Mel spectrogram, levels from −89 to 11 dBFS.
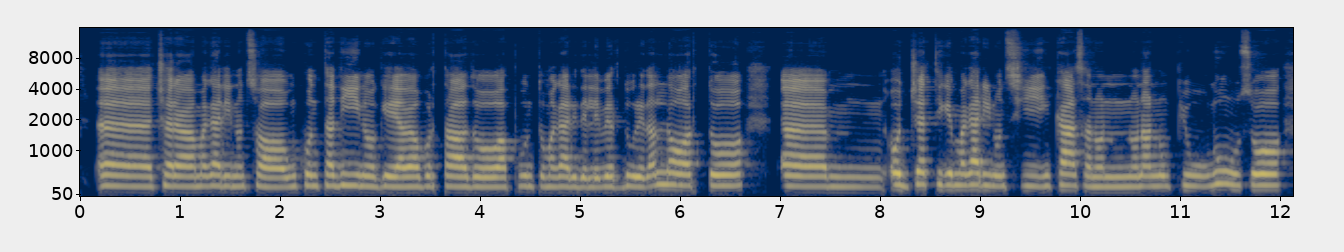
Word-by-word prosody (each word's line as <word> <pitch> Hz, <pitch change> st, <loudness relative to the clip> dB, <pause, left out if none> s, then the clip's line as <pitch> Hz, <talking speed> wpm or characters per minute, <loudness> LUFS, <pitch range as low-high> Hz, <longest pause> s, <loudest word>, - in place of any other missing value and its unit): ehm, 225 Hz, -2 st, +2 dB
c'era, 220 Hz, -1 st, +2 dB
magari, 225 Hz, 0 st, -1 dB
non 220 Hz, 0 st, -5 dB
so, 220 Hz, +2 st, -6 dB, 0.3 s
un 220 Hz, -, -6 dB
contadino 230 Hz, 0 st, -1 dB
che 215 Hz, +1 st, 0 dB
aveva 215 Hz, 0 st, +3 dB
portato, 215 Hz, -1 st, +1 dB
appunto, 215 Hz, +1 st, -3 dB
magari 215 Hz, 0 st, -1 dB
delle 205 Hz, -1 st, -3 dB
verdure 215 Hz, +1 st, 0 dB
dall'orto, 240 Hz, 0 st, +1 dB, 0.3 s
ehm, 215 Hz, -2 st, 0 dB
oggetti 260 Hz, +2 st, +2 dB
che 250 Hz, 0 st, +2 dB
magari 245 Hz, 0 st, +1 dB
non 225 Hz, -1 st, -2 dB
si 225 Hz, 0 st, -7 dB
in 230 Hz, -, -5 dB
casa 240 Hz, -1 st, +1 dB
non 215 Hz, 0 st, -3 dB
non 215 Hz, 0 st, -2 dB
hanno 225 Hz, 0 st, -1 dB
più 230 Hz, +2 st, -7 dB
un 225 Hz, +2 st, -5 dB
uso, 245 Hz, -2 st, +2 dB
225 Hz, 145 wpm, -19 LUFS, 215-240 Hz, 0.3 s, aveva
